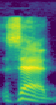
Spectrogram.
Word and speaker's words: zed: yes like it is Zed the proper correct pronunciation of Z is Zed which is and I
